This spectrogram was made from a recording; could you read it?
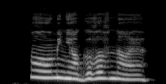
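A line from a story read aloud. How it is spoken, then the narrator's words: Glum mutter. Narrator (Russian): уныло пробормотала Эвелина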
